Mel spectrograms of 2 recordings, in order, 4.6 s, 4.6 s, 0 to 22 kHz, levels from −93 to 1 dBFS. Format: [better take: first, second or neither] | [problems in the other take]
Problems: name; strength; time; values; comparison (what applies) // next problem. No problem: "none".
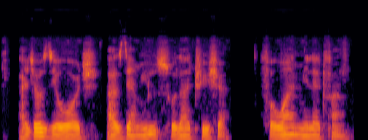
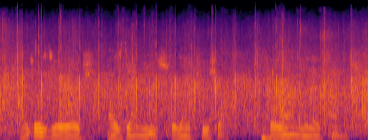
first | background sound (Applause); 2 dB above the speech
